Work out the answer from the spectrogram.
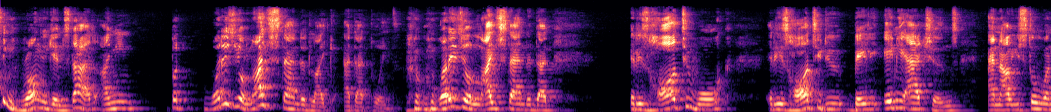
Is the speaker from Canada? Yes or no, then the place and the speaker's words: no; South Africa; We are from South Africa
